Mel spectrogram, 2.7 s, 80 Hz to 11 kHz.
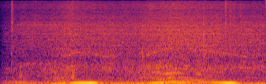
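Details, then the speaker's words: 2000 Mitsubishi Pajero Mini H58A, 4A30 660cc twin-cam turbo, manual, after engine, transmission, differential and transfer case oil changes, driving: three clean rev rises with smooth gear changes, no knocks; sounds healthy. "Engine sounds good. Goes into every gear smoothly."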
